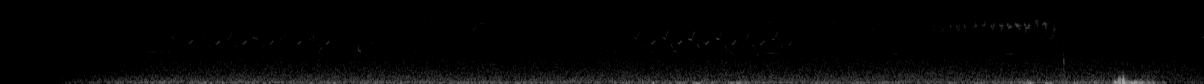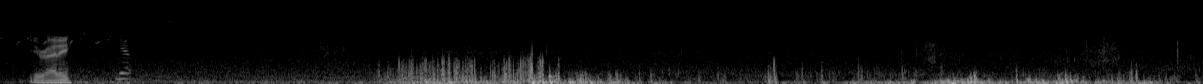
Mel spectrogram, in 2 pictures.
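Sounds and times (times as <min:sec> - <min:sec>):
steady low rumble: 0:00.8 - 0:24.0
birds calling: 0:01.3 - 0:15.4.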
